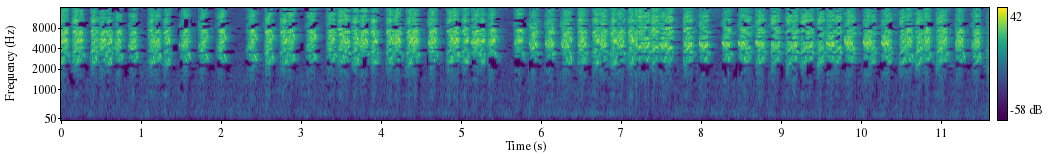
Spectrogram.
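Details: A hand-reared young Javan myna, a hoped-for strong singer, gives a loud, continuous stream of harsh squawks, chattering notes and high squeaky whistles, rapid and almost unbroken throughout.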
